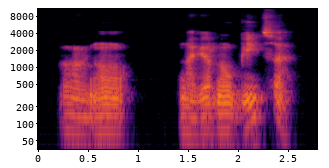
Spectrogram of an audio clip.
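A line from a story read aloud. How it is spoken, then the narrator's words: Mumbling. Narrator (Russian): промямлил я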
